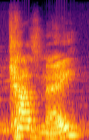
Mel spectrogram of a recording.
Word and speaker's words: Chasme: The chat saying Chasme is how you say it.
